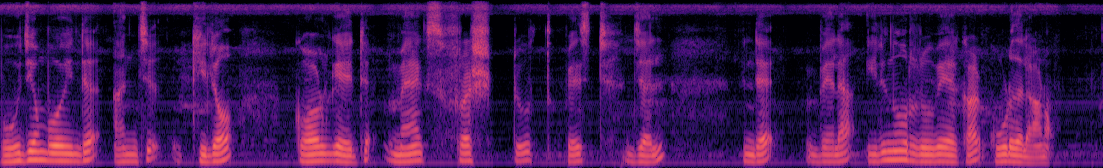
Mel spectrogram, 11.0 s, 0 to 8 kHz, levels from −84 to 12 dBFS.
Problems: none marked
